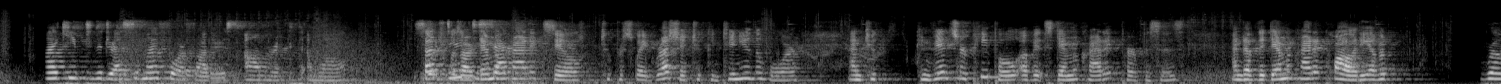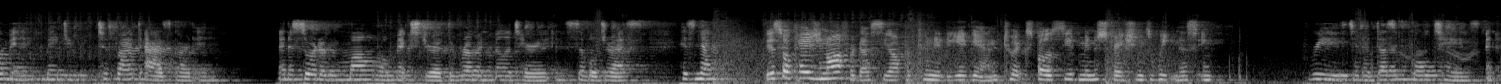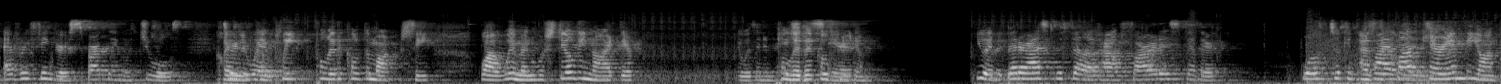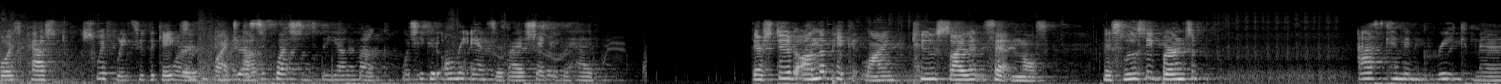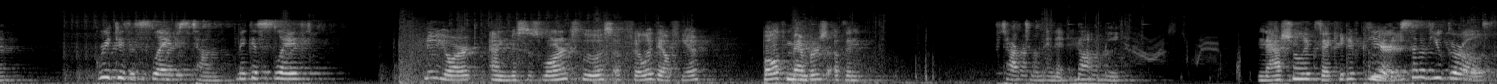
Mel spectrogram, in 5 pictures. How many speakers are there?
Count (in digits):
2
